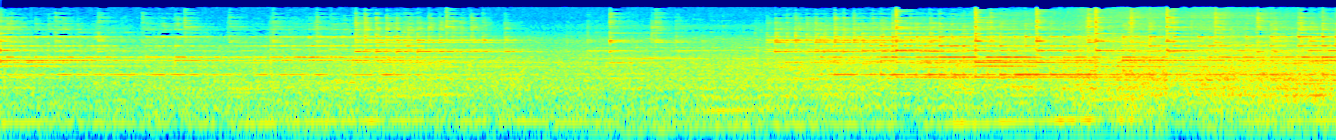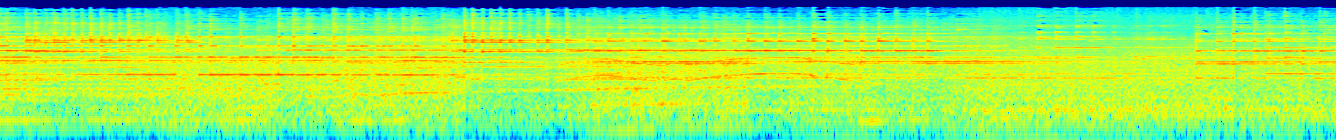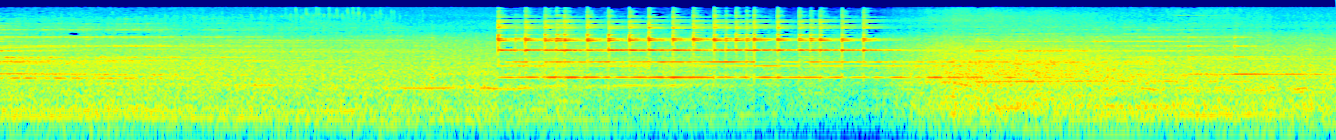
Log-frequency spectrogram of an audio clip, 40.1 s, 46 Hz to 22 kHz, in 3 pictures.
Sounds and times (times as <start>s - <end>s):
Vehicle: 0.0s - 40.0s.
